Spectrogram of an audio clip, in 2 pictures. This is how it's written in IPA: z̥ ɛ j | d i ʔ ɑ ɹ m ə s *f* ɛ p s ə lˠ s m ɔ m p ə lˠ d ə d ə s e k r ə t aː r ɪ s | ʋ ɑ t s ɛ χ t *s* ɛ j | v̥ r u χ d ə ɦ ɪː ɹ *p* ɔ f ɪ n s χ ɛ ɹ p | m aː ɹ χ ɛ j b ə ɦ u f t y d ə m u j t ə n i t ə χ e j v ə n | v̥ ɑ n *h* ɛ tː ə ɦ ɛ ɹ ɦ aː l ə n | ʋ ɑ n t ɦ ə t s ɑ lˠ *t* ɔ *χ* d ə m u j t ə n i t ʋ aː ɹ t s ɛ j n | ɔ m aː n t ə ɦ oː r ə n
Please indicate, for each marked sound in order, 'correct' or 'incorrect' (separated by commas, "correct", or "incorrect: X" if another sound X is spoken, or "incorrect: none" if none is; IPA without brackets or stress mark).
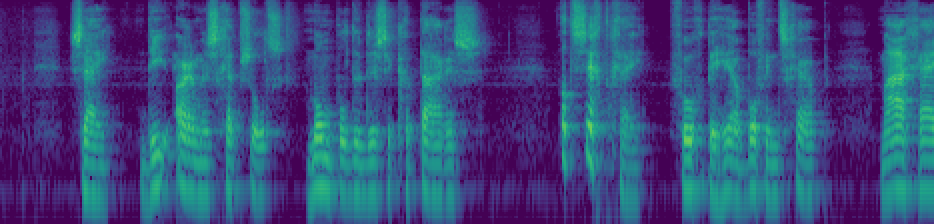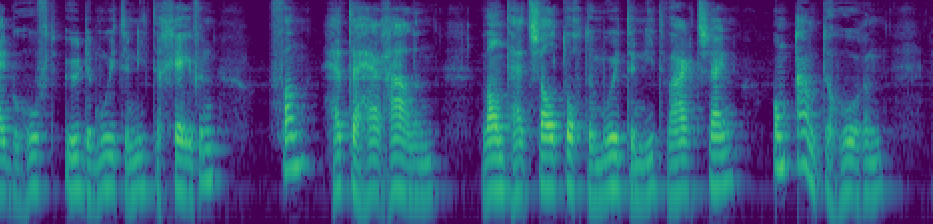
incorrect: χ, incorrect: χ, incorrect: b, correct, correct, correct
